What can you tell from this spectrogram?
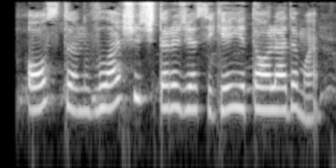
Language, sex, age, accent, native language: Uzbek, female, 18-24, Toshkent shahri, Uzbek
